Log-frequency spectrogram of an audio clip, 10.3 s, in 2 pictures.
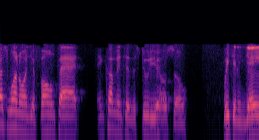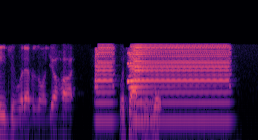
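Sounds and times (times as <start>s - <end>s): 
speech: 0.0s - 3.8s, 4.5s - 9.5s
air horn blast: 7.1s - 9.9s.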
